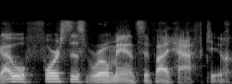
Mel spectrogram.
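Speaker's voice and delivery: plain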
